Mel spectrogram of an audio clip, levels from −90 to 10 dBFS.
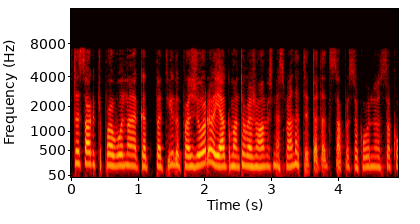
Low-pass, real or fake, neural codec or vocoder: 7.2 kHz; fake; codec, 16 kHz, 1.1 kbps, Voila-Tokenizer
